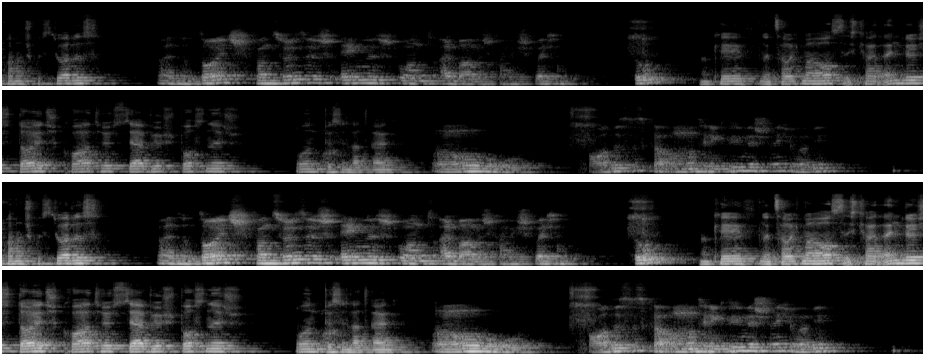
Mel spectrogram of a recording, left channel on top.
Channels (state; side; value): quieter; left; 8.5 dB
